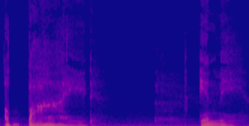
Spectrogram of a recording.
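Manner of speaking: hushed scripture quote; whispered Abide. Retold or imitated. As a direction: breathe the words like a secret. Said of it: "Jesus says".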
